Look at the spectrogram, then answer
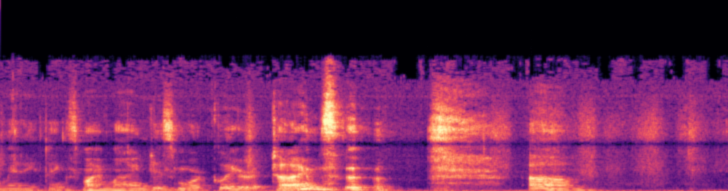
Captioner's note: laughs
